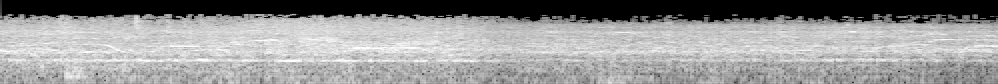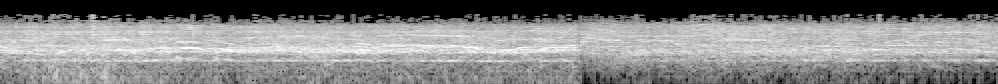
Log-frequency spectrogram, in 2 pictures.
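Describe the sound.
A large outdoor crowd at Spain's annual running of the bulls festival, a dense, continuous roar of voices and shouting with scattered thuds, easing slightly partway through and thinning near the end.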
